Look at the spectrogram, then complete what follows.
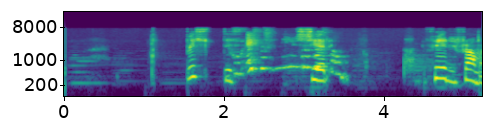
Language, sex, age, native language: Icelandic, female, 10, Icelandic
